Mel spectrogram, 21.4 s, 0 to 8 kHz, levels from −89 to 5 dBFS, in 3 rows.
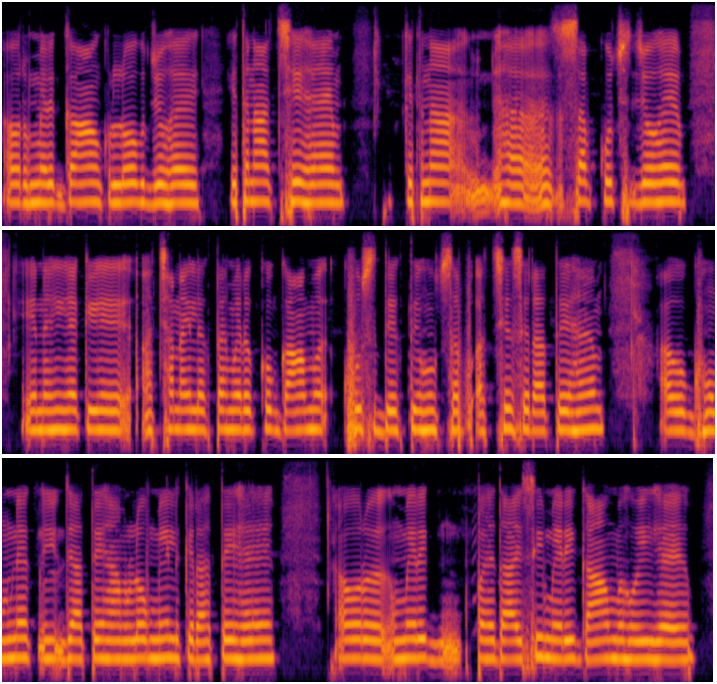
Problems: none marked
